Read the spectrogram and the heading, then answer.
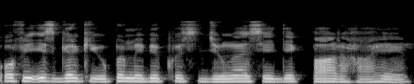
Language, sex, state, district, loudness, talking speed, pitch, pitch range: Hindi, male, Arunachal Pradesh, Papum Pare, -15 LUFS, 190 wpm, 135 Hz, 130-145 Hz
